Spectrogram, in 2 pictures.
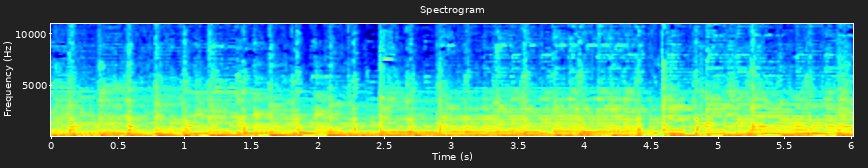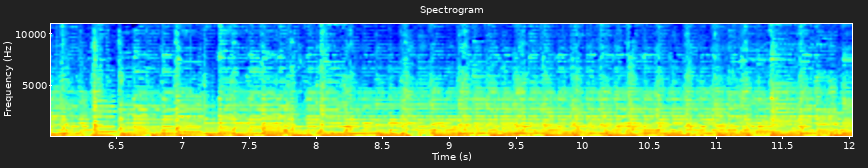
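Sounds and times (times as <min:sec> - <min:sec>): string band playing: 0:00.0 - 0:12.0
upright bass notes: 0:00.0 - 0:12.0.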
